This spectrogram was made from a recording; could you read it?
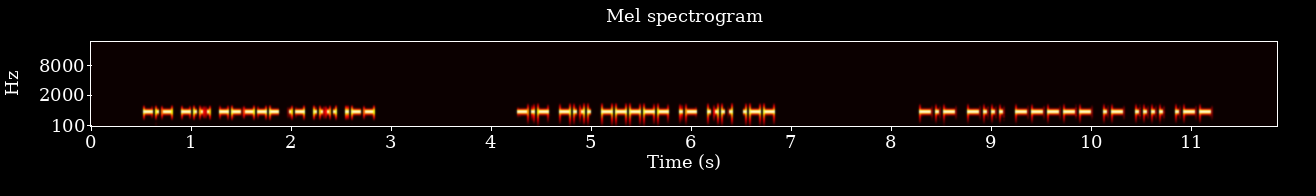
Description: Morse code, heard as a keyed tone, about 32 wpm, 700 Hz. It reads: KB0AHW KB0AHW KB0AHW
